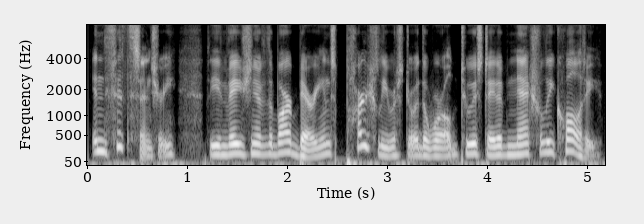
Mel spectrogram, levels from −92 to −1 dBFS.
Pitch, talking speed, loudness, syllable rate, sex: 160 Hz, 220 wpm, -17 LUFS, 7.3 syllables/s, male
